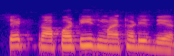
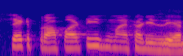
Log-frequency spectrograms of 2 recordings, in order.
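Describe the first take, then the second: First: Properties said louder, the whole line pushed out; stress on properties. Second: Said in the usual way. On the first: Shown as a demonstration. Teacher repeating a point to students, properties said louder. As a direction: lean on properties as you repeat it.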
